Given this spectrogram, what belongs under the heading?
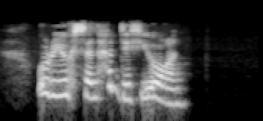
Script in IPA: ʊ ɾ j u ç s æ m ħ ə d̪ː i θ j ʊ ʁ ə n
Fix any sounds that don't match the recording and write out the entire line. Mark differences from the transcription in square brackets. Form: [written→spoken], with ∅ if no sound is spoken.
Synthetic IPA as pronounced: ʊ ɾ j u ç s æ [m→n] ħ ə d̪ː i θ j ʊ ʁ ə n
